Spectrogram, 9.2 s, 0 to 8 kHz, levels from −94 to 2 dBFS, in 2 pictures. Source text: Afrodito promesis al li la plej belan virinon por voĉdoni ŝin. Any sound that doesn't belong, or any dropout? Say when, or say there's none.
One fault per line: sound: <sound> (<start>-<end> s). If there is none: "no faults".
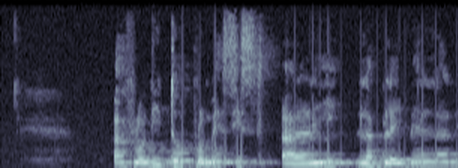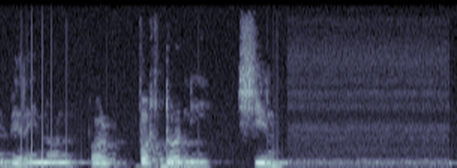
no faults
